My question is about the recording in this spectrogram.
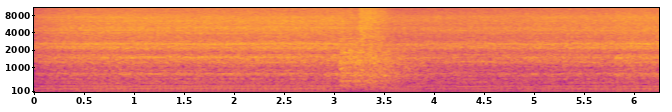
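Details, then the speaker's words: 2002 Chevrolet Cavalier after a curb strike on the right front tire, bent wheel wobbling; engine idling while steering is turned lock to lock, brief scraping rub at full lock as the wheel catches on something. "Well, it sounds like it's hitting something."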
